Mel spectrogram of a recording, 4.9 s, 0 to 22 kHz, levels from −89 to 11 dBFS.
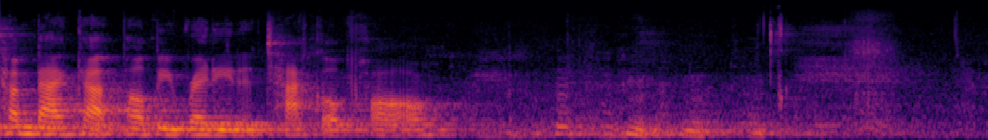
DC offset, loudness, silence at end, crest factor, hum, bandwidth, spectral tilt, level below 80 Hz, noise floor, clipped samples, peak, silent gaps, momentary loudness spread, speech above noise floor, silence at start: under 0.1%; -27 LUFS; 0.35 s; 22 dB; none; 14.5 kHz; -6.5 dB/octave; -76 dBFS; -52 dBFS; under 0.1%; -6 dBFS; none; 21 LU; 25 dB; 0 s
